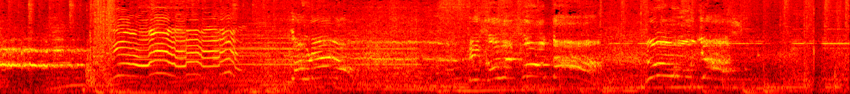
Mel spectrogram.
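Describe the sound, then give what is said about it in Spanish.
A car's tires screech in a long, wavering high squeal, followed by loud engine noise and a burst of shouting voices as the vehicle, a blue Patrol, seems to strike someone. “Antes de que le pase un coche por encima.”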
